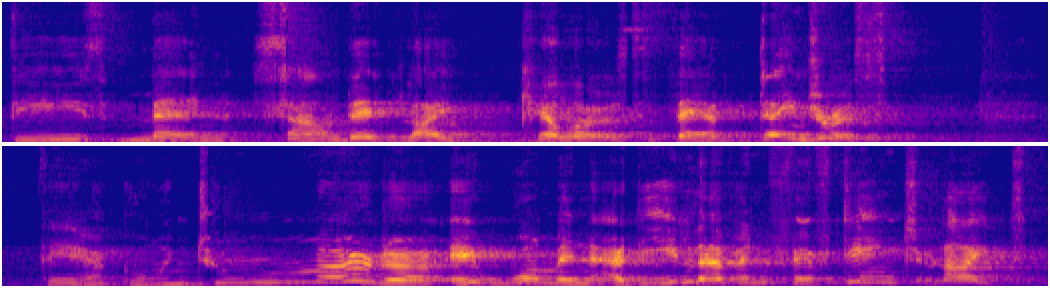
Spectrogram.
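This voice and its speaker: A woman's voice: sits high, takes it slowly, lo-fi sound. A woman playing a wealthy, imperious invalid wife who is anxious and easily flustered, in 1940s radio suspense style. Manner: agitated, haughty, dramatic, stammering when flustered. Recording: echoey stage or hall, long reverb.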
